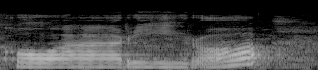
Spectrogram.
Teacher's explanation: Kemudian sama kowariro, kowa, wanya panjang matobi'i karena fathah bertemu dengan alif, dibaca panjang 2 harokat. Ri-nya ro tarkik tipis karena berharokat kasroh. Kemudian ri ini matobi'i berharokat kasroh bertemu dengan ya sukun, dibaca panjang 2 harokat. · Kemudian ri ini matobi'i berharokat kasroh bertemu dengan ya sukun, dibaca panjang 2 harokat. Ro-nya lagi ro tafhim tebal karena fathah, kemudian fathah bertemu dengan alif matobi'i, baca panjang 2 harokat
